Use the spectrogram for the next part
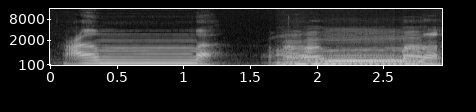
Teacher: Now you see that there is a sustained continuous nasal sound, okay, about 2 seconds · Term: Mim Ghunnah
